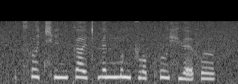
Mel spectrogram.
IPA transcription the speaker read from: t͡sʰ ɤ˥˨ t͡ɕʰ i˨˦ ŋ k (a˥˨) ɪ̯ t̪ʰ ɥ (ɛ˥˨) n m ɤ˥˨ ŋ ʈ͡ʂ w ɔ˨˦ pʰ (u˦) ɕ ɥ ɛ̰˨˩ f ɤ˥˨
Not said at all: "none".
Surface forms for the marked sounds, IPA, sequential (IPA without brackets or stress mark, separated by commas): a˥˨, ɛ˦, u˥˨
